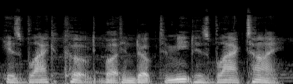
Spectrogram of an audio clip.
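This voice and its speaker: A man reading a history text aloud as a narrator, measured and dramatic. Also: lowish voice.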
